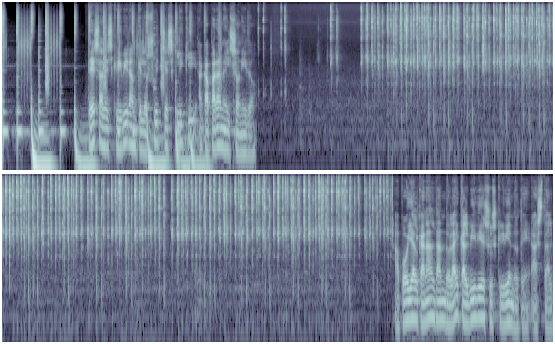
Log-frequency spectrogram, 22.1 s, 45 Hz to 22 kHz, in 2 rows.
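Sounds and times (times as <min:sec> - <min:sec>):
clicky keyboard typing: 0:05.1 - 0:18.9.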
